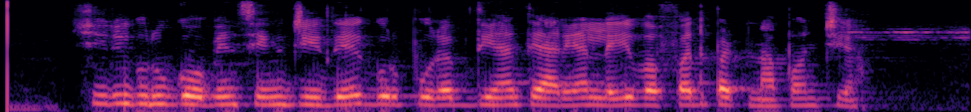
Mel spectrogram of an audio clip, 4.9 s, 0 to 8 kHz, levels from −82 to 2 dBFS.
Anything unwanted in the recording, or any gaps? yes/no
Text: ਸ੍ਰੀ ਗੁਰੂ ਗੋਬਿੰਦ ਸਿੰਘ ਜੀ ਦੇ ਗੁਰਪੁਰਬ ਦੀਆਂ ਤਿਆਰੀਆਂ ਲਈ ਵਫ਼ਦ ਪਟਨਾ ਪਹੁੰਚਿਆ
no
